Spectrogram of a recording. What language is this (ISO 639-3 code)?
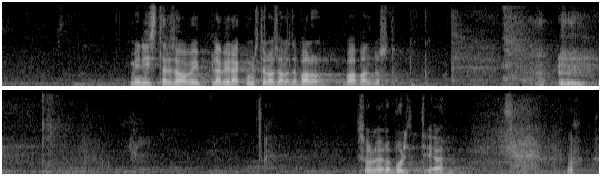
est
